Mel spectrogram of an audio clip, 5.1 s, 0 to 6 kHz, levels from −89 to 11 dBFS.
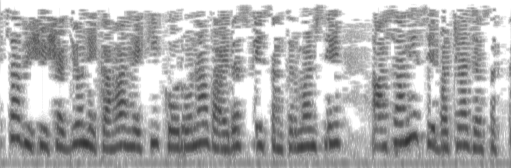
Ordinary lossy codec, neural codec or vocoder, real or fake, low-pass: none; none; real; 5.4 kHz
